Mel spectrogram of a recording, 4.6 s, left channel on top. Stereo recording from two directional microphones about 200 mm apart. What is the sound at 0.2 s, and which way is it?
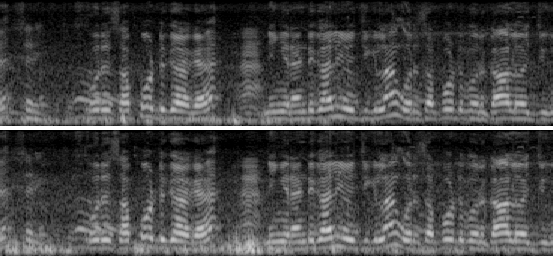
Speech, 45° left (ahead or behind).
